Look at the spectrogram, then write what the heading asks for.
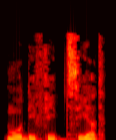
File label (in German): "modifiziert", German; adjectives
